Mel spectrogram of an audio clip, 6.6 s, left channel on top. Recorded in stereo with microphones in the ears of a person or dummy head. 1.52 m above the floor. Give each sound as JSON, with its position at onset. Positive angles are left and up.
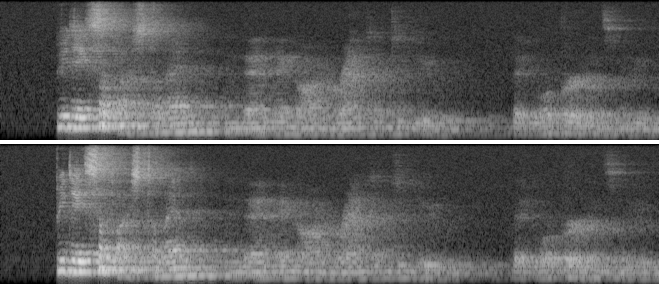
{"t": 0.6, "sound": "a man speaking", "side_deg": -55, "distance_m": 2.5}
{"t": 2.2, "sound": "a man speaking", "side_deg": 75, "distance_m": 3.0}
